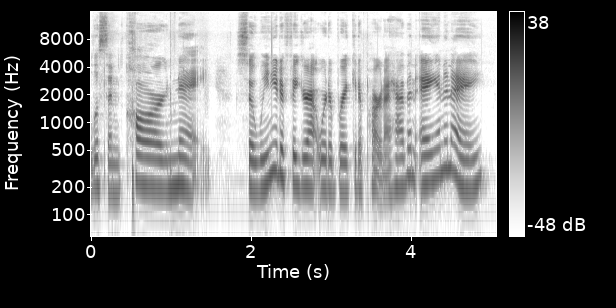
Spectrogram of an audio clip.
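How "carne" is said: "carne" slowly split as car-nay; syllables separated. Shown as a demonstration. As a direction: sound out CARNE in two stretched beats. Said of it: "more than one syllable".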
